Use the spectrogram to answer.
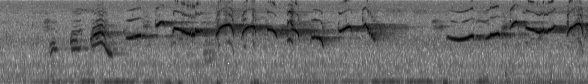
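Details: Kacer (Oriental magpie-robin) kept in a cage, singing a lure song for a sulking kacer: a rapid chain of looping whistles and chirps, with a brief dip, then more wavering whistles, over a faint low hum.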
